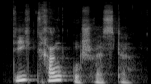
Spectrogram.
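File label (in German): "krankenschwester", German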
